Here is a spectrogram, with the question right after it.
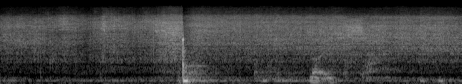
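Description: Steak sizzling on an outdoor grill near its last flip, giving a constant close hiss and crackle throughout, with a brief louder flare and a short spoken word from a man over it.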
